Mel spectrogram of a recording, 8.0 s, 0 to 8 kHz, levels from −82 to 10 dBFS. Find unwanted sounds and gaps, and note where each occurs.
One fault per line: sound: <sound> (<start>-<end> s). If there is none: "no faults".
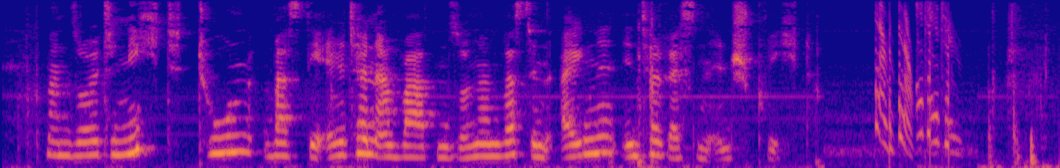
sound: chirp (6.6-7.2 s)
